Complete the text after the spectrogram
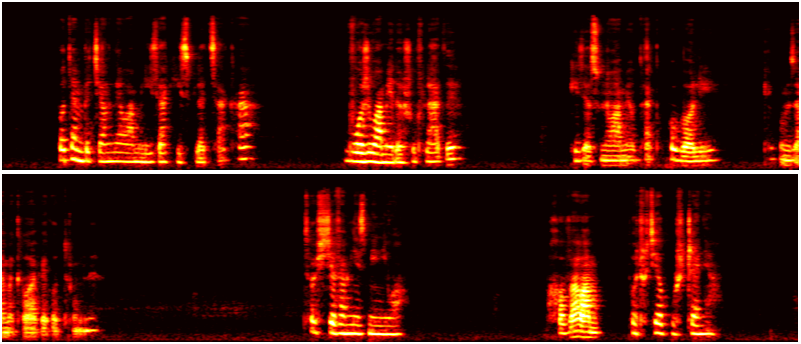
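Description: A young woman speaks calmly and closely, in short phrases with pauses.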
